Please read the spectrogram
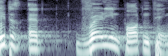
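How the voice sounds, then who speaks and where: With a Bangladeshi accent, a man speaks at a fairly slow pace, his fairly high pitch moving with lively intonation. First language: Bengali. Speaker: health ministry IT chief, data scientist. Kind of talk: panel talk. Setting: stage with audience. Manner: halting.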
